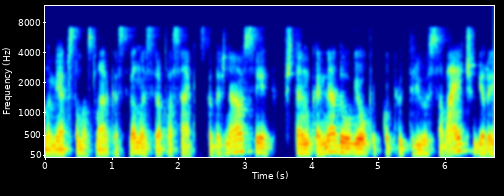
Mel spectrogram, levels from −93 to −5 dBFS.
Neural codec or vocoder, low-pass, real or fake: none; 7.2 kHz; real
